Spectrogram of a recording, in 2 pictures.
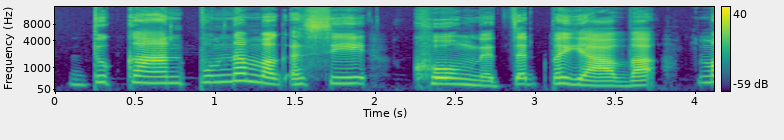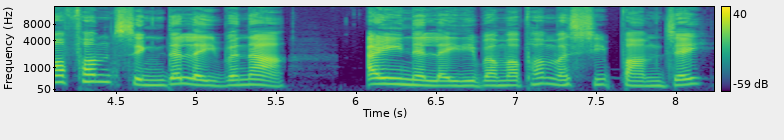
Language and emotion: Manipuri, happy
